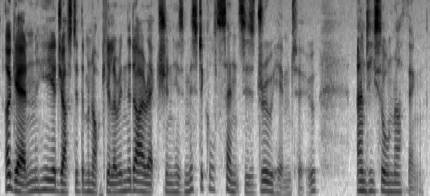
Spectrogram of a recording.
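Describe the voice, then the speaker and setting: A man's voice: medium pitch, moderate pace, no room sound. A man narrating a fantasy story expressively, as an author reading his own work.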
